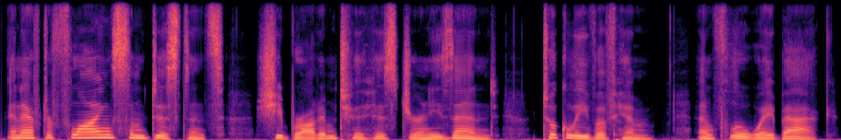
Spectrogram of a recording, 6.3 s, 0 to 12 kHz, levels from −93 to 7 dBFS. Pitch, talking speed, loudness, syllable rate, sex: 185 Hz, 190 wpm, -18 LUFS, 4.9 syllables/s, female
